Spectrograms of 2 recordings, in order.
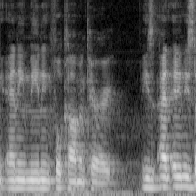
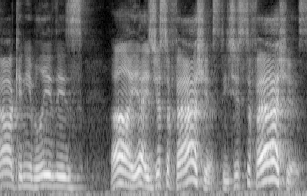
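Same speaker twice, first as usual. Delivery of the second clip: put-on scoffing pundit voice, louder; 3 semitones higher, 4 dB louder than usual. Imitating how Sam Seder leans into the mic and talks: Sam Seder impression. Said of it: "and he talks like this, and he's like".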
